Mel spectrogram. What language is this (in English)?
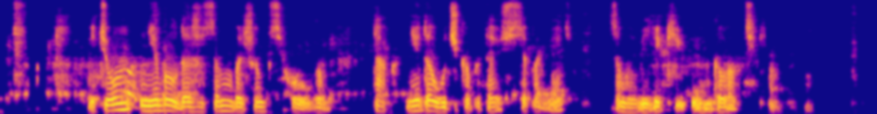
Russian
